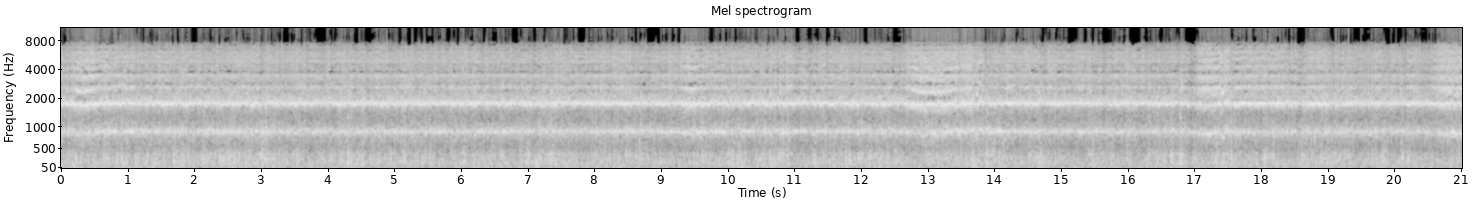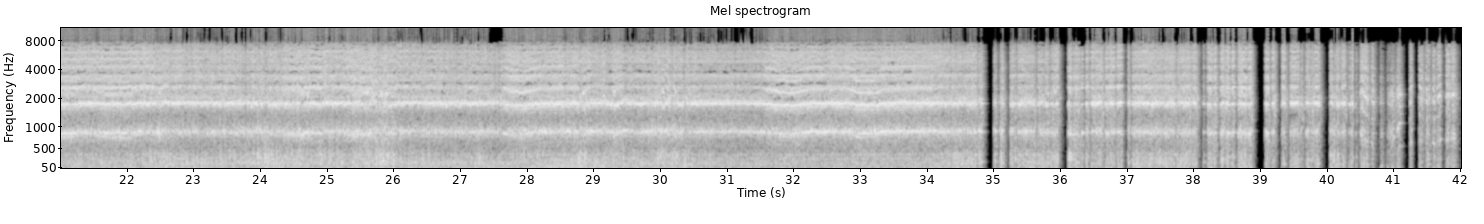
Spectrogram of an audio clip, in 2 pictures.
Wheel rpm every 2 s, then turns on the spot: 230, 230, 230, 230, 230, 230, 230, 230, 230, 230, 220, 230, 230, 230, 230, 230, 220, 230, 230, 190, 140.
none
